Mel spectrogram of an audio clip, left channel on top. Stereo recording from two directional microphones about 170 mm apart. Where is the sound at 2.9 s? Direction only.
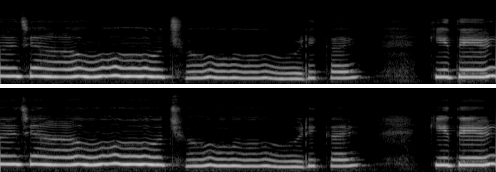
5° right (ahead or behind).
